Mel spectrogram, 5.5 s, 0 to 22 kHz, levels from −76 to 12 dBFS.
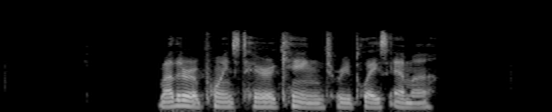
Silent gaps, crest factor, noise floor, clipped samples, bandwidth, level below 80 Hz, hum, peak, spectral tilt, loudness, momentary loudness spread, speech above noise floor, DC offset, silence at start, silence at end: none; 18 dB; -85 dBFS; under 0.1%; 8.2 kHz; -64 dBFS; 50 Hz at -60 dBFS; -6 dBFS; -4 dB/octave; -20 LUFS; 8 LU; 65 dB; under 0.1%; 1.6 s; 1.2 s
